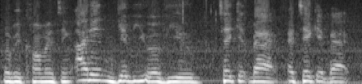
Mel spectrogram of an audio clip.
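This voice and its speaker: A man's voice: on the high side, steady tone, brisk, warm tone. A man chatting casually with a gaming friend over voice chat, joking crudely and swearing freely. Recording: faint background noise.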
